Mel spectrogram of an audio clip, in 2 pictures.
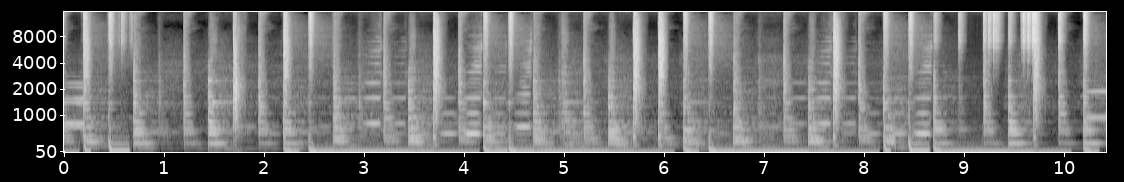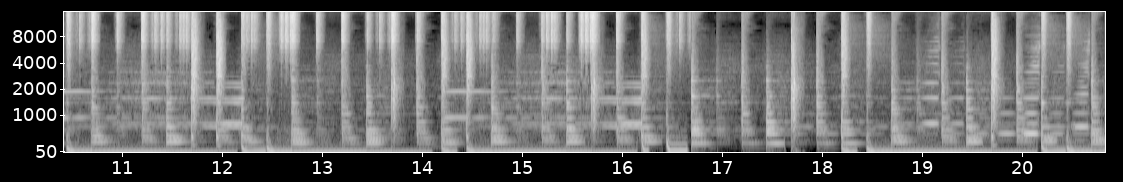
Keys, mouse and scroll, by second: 0.0 ctrl+t, 2.1-5.2 shift+drag, 11.0 b, 12.3 right click, 13.3 scroll up 1, 14.7-15.4 drag, 17.0 alt+scroll up 1, 17.6 space, 17.6-18.2 click, 18.1 space, 19.3 click.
